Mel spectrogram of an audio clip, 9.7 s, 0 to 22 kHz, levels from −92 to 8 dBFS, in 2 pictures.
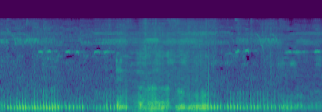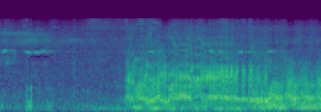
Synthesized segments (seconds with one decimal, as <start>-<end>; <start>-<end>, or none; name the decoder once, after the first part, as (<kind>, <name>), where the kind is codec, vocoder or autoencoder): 1.8-3.1 (vocoder, Vocos); 4.2-9.7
